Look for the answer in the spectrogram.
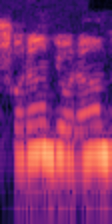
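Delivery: ordinary delivery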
